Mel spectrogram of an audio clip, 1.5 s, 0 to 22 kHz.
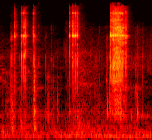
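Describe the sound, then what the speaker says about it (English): A ratchet wrench clicks while loosening a 17mm rim lock nut on a motorcycle wheel, a few quick close ratcheting bursts with one longer, louder grinding click sequence. "now we're going to loosen this 17mm"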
